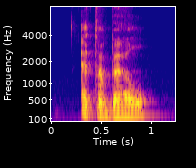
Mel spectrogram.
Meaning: 1. a localized accumulation of pus in the skin; a pus boil 2. a git, a cunt (objectionable person)
- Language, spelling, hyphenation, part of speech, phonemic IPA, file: Dutch, etterbuil, et‧ter‧buil, noun, /ˈɛ.tərˌbœy̯l/, Nl-etterbuil.ogg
